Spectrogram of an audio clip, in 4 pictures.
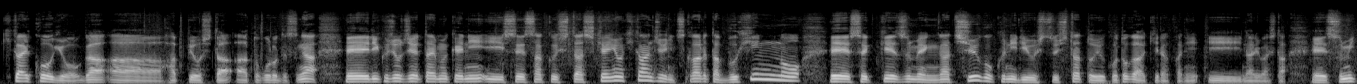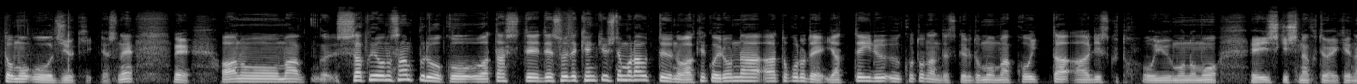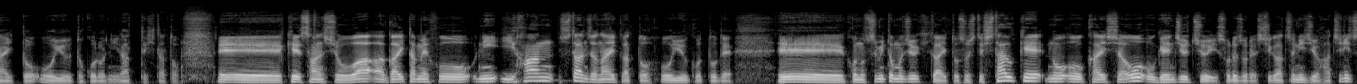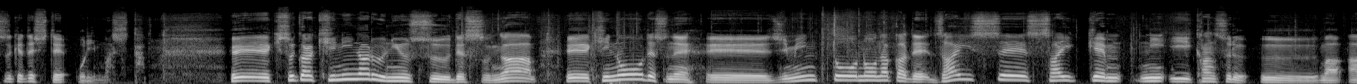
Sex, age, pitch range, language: male, 40-59, 105-160 Hz, Japanese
